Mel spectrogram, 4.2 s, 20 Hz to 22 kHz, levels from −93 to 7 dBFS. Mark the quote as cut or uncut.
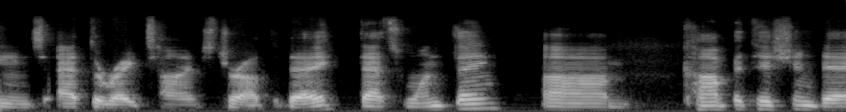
cut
